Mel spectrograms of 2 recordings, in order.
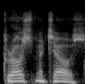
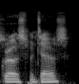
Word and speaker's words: Gross-Matos: What did Harlan say about how did he pronounce that? Gross-Matos. Gross-Matos.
